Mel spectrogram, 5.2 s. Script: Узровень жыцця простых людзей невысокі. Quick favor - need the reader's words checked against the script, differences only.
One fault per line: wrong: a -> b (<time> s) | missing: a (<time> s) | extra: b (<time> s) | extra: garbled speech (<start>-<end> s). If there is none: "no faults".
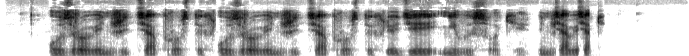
extra: узровень жыцця простых (1.7 s)
extra: garbled speech (4.0-4.5 s)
